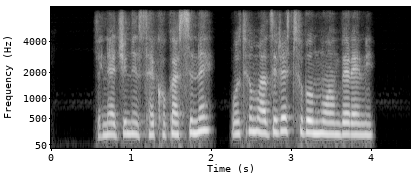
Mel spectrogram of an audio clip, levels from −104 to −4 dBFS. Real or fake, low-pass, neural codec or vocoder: fake; 7.2 kHz; codec, 16 kHz in and 24 kHz out, 0.6 kbps, FocalCodec, streaming, 4096 codes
